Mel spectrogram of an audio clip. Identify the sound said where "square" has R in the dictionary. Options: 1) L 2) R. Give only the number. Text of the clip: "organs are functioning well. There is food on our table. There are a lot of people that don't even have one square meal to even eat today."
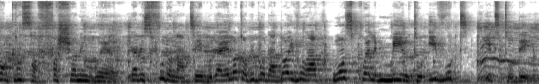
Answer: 1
